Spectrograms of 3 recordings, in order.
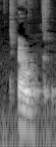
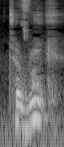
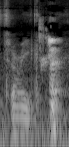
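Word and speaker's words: Tarik: So we're just gonna ignore the fact that Daniel pronounced it Tarek. Okay. Tariq Cohen.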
